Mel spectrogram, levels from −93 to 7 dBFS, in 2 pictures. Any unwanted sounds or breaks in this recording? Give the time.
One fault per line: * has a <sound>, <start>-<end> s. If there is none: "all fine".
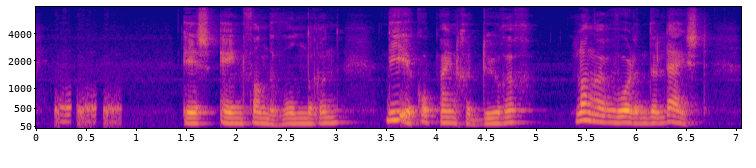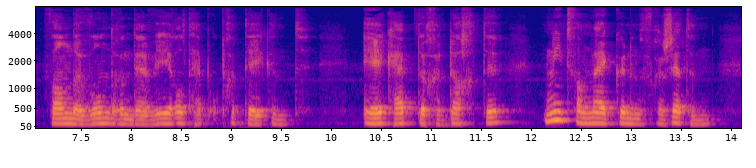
* has a laugh, 0.2-0.9 s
